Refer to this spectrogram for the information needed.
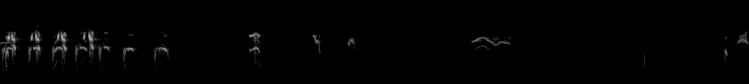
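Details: Osprey nest in Pohjois Satakunta, Finland, July 6, 2023, at 12:31, nest camera: a quick burst of loud shrill whistles, then scattered single yelps and a slurred note amid long silences.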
